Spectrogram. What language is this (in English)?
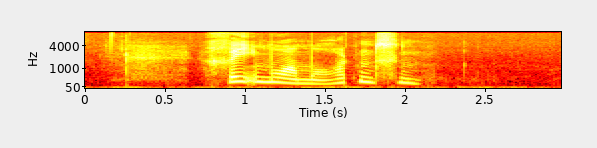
Danish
